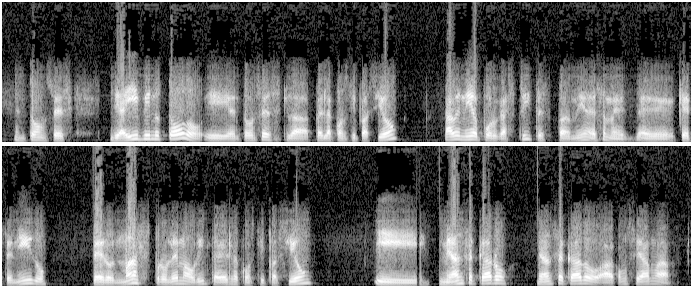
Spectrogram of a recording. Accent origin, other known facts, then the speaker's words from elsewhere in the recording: Guatemala; moved away; Yo, yo nací en Guatemala, donde, en el campo, que no existía nada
